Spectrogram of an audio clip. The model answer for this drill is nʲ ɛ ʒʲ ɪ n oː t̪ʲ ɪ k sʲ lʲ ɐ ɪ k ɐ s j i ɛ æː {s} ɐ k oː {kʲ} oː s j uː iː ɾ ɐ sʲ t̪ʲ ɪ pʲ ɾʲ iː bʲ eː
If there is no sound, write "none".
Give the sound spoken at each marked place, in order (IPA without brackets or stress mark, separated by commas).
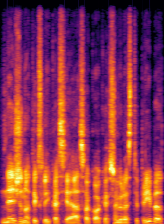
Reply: s, kʲ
